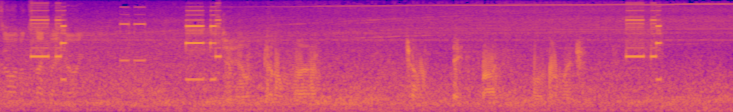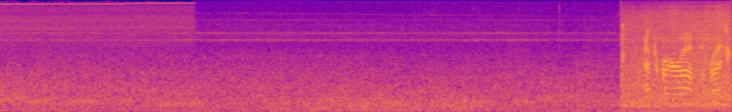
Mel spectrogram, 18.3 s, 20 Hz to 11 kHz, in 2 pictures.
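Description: Jet engine spooling up in the ArmA 3 video game, a steady loud roar that holds throughout and rises sharply near the end, with game radio chatter and other mechanical tones layered over it.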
